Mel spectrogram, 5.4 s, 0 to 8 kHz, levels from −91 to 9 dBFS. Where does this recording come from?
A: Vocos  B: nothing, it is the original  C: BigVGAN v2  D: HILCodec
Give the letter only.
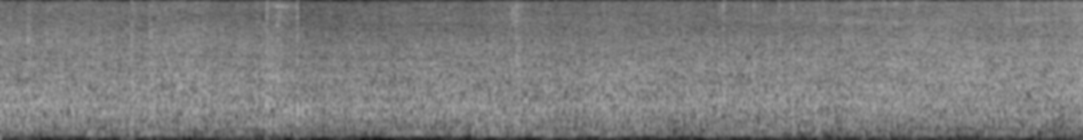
A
